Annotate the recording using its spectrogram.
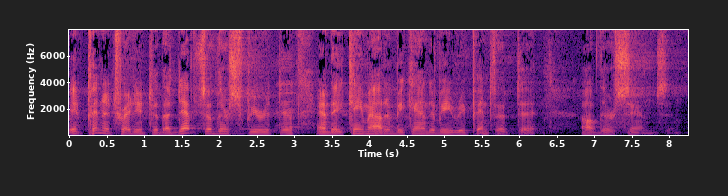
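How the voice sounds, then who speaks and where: Over noticeable background noise, a man with a fairly high pitch talks in an animated tone with ordinary pitch variation. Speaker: pastor. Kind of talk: sermon. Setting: church conference stage with audience. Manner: animated, fervent pulpit delivery with emphatic repetition and pauses.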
